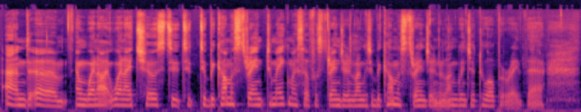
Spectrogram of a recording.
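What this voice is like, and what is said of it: Italian-accented English. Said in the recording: “when I stopped writing in Italian, as you might have guessed from my accent, I'm not British”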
